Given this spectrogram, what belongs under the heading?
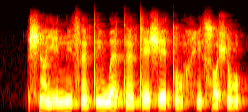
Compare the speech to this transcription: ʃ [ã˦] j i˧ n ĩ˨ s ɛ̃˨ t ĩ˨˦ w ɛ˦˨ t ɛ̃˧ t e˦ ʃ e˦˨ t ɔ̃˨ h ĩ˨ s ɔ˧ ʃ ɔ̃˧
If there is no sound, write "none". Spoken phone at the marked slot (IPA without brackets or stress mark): ã˨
